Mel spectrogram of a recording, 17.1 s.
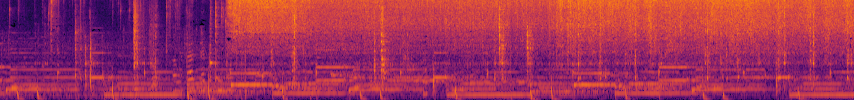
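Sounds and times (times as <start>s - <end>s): background music with held notes: 0.0s - 17.0s
meat sizzling in a pot: 4.5s - 17.0s.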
